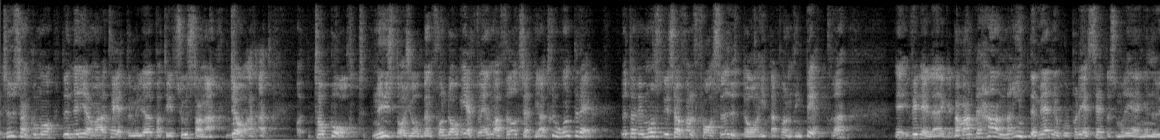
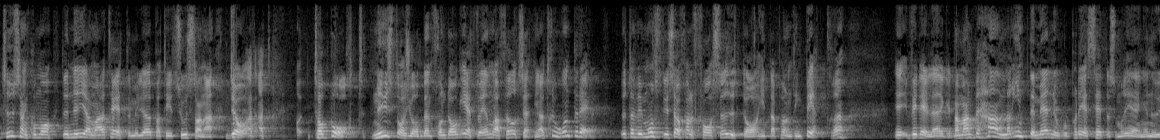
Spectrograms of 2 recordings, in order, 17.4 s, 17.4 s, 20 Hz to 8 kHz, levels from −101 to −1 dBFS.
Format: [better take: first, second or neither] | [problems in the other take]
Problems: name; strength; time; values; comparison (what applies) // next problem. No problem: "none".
second | room echo; dies away in 0.3 s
